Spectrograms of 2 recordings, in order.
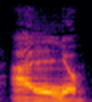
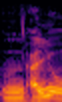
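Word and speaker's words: aglio: 알료, 알료. 알료가 이게 마늘이라는 뜻이죠. 알료 올리오가 그거죠. 네. 맞아? 알료 올리오가 그 마늘 오일, 파스타. 그래서 알료. 요게 요겁니다. 그러니까, 우리가 알리오 올리오 파스타를 시킬 때, 지가 묵음이네 이렇게 생각해 주시면 되겠습니다.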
